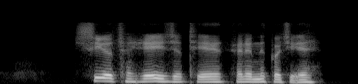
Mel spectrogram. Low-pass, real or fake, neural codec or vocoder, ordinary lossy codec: 7.2 kHz; fake; codec, 16 kHz, 0.5 kbps, FunCodec, trained on Chinese and English, 25 frames a second; AAC, 64 kbps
